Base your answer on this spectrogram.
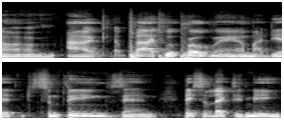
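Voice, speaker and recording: This speaker has an American accent and fairly even intonation. The pace is very slow. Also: man, fairly low pitch for a man. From US Midwest, North St. Louis, Missouri. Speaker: alumni panelist. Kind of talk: panel discussion. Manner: halting.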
